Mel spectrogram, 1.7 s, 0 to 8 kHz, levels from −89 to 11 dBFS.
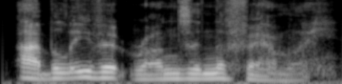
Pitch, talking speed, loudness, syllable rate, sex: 125 Hz, 245 wpm, -20 LUFS, 7.2 syllables/s, male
